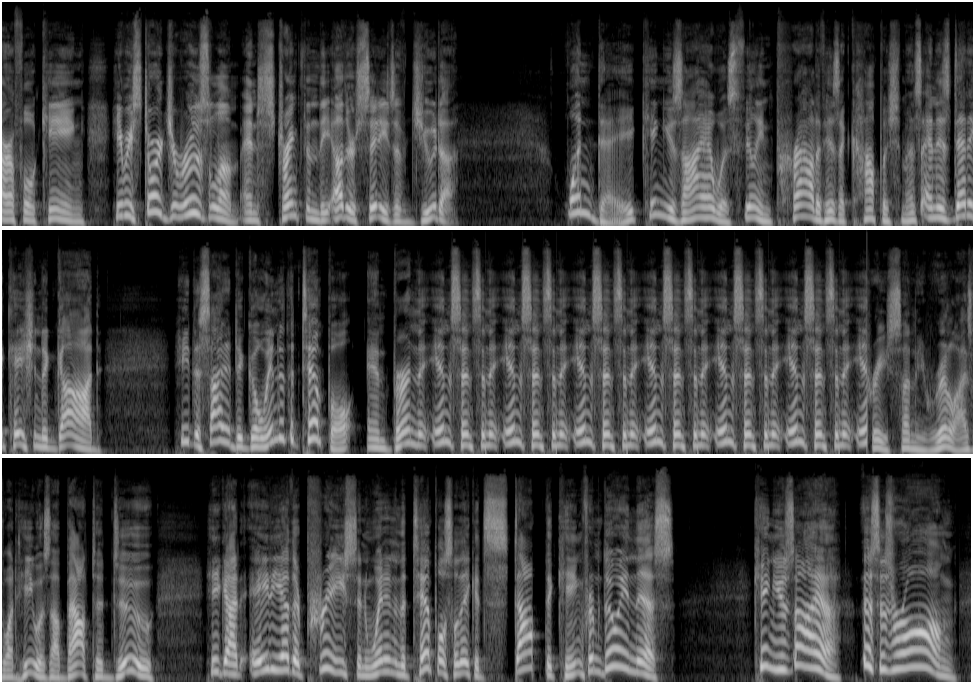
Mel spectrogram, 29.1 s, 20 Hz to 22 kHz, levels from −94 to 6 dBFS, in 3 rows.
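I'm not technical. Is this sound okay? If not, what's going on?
No. From 14.55 to 18.36 s, a 0.71-second snippet repeats five times, a broken-record loop, likely a stalled player, before "suddenly realized what he".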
